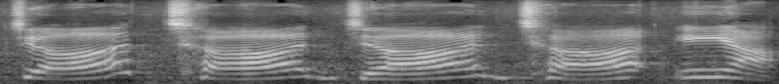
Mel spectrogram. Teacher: जब हम इसको बोल रहे हैं तो हमें तालु का प्रयोग करना हो रहा है। हमारी जीभ जो है वो तालु को छू रही है। बच्चों, दांत अंदर वाला दांत, बाहर वाला दांत नहीं, अंदर वाला दांत के जस्ट पीछे के भाग को हम तालु कहते हैं। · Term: च वर्ग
